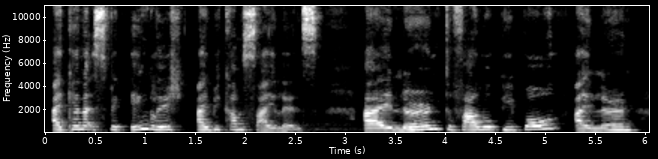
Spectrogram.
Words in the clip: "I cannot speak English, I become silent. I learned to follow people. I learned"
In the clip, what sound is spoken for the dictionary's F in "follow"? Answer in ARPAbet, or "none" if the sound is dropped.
F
